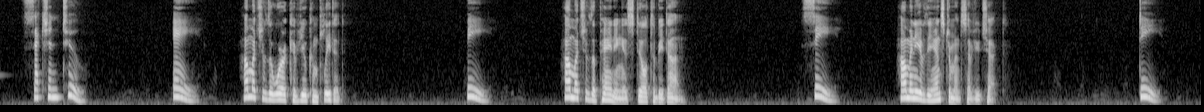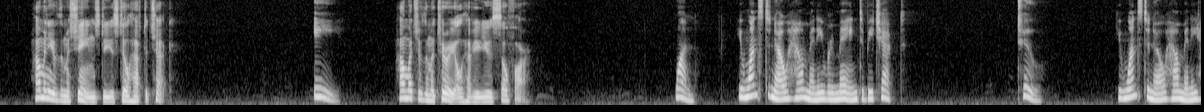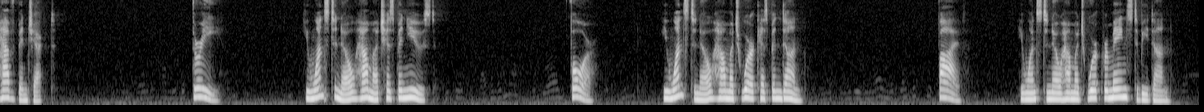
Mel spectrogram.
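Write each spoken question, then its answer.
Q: He wants to know how many remain to be checked.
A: D: How many of the machines do you still have to check?

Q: He wants to know how many have been checked.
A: C: How many of the instruments have you checked?

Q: He wants to know how much has been used.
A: E: How much of the material have you used so far?

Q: He wants to know how much work has been done.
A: A: How much of the work have you completed?

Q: He wants to know how much work remains to be done.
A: B: How much of the painting is still to be done?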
